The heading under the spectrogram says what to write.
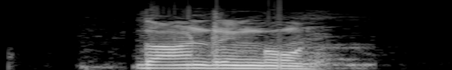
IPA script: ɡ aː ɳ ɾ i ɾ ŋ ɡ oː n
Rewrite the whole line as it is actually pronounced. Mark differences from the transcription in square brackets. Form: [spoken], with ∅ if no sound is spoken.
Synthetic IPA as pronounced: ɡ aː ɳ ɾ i [∅] ŋ ɡ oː n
